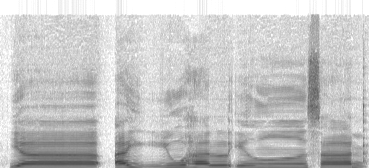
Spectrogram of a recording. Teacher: Nabar itu adalah penekanan suara. Jadi kita tekan suara kita ketika mengucapkan ya yang bertasydid.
